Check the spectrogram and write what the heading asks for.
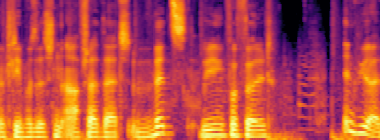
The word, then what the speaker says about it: Witz: Context, Witz in German spelled W-I-T-Z or Z means joke, so yeah, it's pronounced Witz as well.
